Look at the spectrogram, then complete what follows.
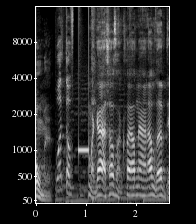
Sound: beep

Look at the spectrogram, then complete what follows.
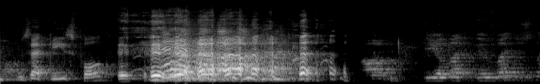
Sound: laughter

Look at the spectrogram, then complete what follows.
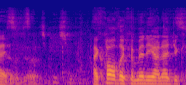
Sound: chattering

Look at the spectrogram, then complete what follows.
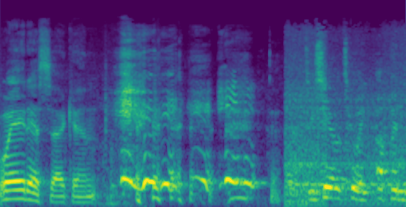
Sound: laughing

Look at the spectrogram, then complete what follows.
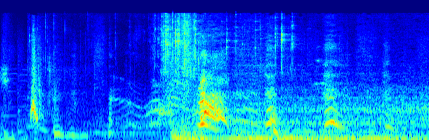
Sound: man gasping

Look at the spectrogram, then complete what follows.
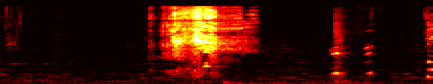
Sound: laughs

